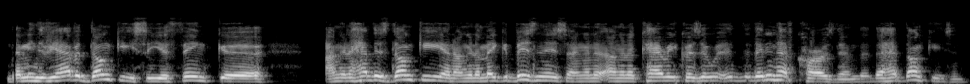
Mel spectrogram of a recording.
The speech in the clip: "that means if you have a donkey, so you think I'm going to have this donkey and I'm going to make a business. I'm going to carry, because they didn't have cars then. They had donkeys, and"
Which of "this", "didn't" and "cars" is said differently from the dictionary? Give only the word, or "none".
none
